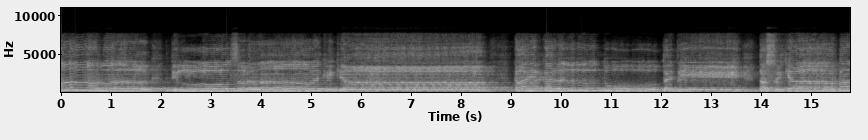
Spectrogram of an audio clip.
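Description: A man singing a naat (devotional poem in praise of the Prophet) in solo voice, in melismatic phrases with long held notes. The longest note is held steady for about three seconds in the middle.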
